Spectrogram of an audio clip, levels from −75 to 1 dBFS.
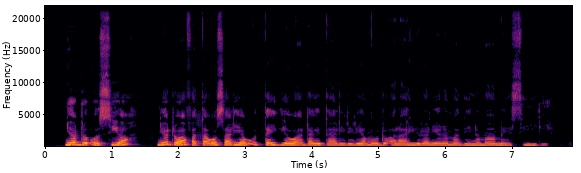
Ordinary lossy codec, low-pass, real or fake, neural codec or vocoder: none; none; real; none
